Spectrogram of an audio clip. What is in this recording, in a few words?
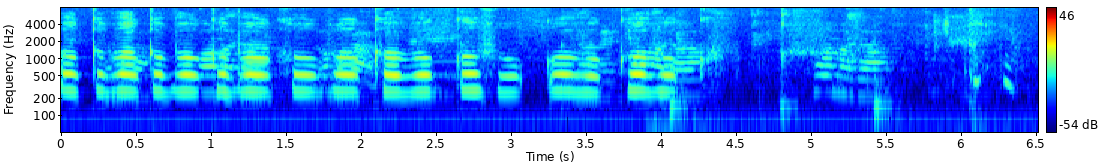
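"book", spoken word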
